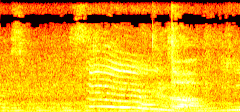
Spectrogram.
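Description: A single drawn-out vocal call, about a second long, sliding steadily down in pitch near the end.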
